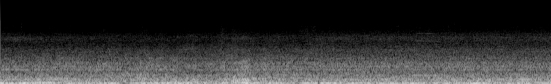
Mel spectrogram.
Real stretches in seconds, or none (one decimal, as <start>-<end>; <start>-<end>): 0.0-1.2; 2.5-5.5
